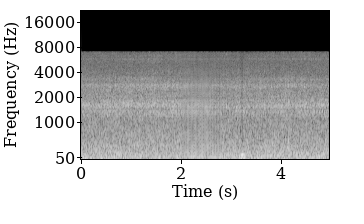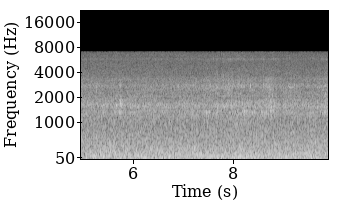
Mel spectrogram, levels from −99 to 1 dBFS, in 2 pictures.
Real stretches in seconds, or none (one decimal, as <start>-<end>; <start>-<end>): 0.0-2.0; 2.8-9.9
